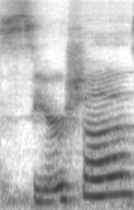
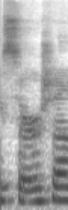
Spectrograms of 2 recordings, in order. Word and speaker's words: Saoirse: quick just to help you out with the pronunciation. So I I do it sir. So like if you think about like searing a steak. Okay, that makes sense. Okay. Yeah, some people do say Cersa.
